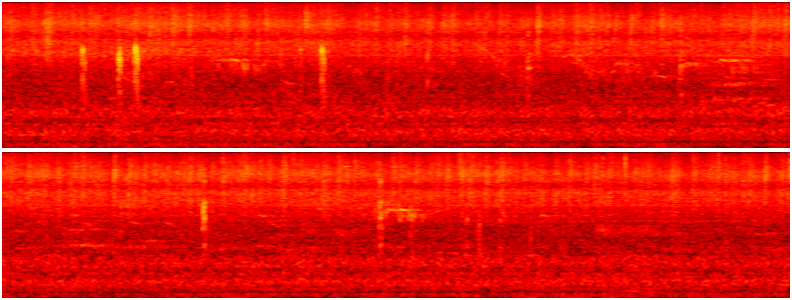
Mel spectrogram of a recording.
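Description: Small birds giving short, sharp chip notes, scattered and irregular, with a quick cluster of three about half a second in, over a steady low background rumble.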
